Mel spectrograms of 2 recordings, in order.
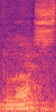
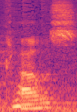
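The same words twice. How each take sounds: First: The word ends with an s sound. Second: The word ends with a z sound. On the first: The speaker calls it wrong. "bukan close ... bukan s" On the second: The speaker calls it right. "tapi close ... zen bukan s"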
